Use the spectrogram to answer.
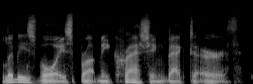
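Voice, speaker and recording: A man's voice: rumbling low, lively intonation, moderate pace, dry recording, studio quality. A man playing a wry, self-pitying private detective in a noir radio play, narrating and speaking with theatrical flourish. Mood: wry, self-satisfied.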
